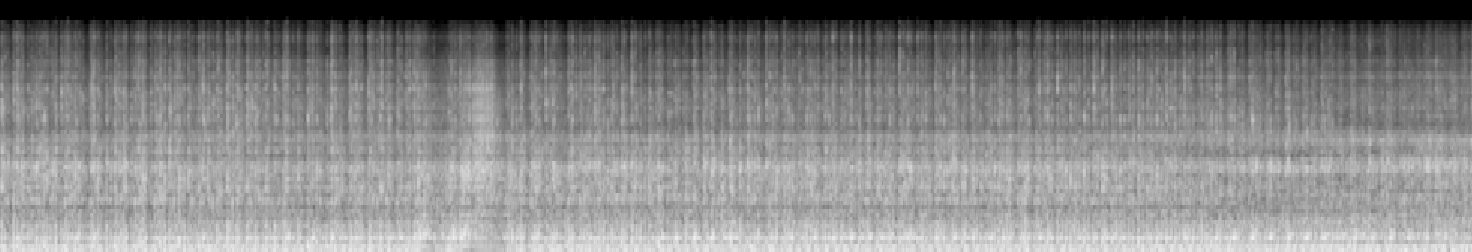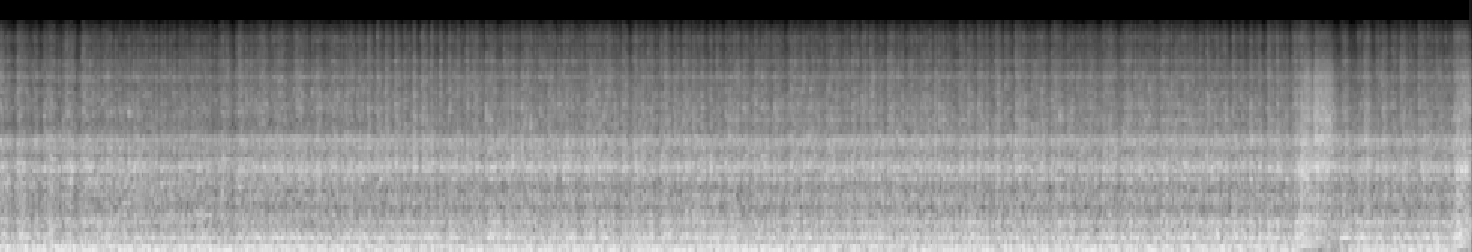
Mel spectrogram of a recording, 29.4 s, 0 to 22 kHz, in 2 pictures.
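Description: Drag boat's V8 racing engine with open exhaust headers running steadily on its trailer, dipping briefly twice, about five seconds in and near the end.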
